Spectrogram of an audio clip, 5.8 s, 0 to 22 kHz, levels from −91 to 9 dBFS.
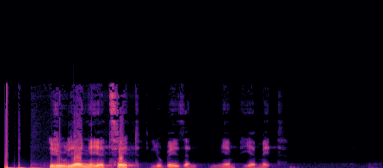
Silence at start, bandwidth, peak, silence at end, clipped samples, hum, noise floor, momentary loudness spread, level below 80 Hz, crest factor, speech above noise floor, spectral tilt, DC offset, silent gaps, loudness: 0.05 s; 11.5 kHz; 0 dBFS; 1.7 s; under 0.1%; none; -76 dBFS; 22 LU; -36 dBFS; 16 dB; 62 dB; -7 dB/octave; under 0.1%; none; -13 LUFS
